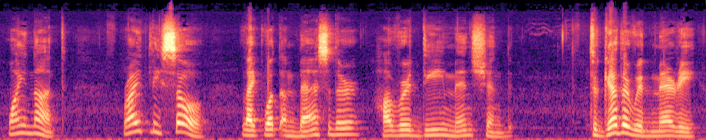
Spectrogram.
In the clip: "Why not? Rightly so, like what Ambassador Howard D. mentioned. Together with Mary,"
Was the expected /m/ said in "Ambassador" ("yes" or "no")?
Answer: yes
